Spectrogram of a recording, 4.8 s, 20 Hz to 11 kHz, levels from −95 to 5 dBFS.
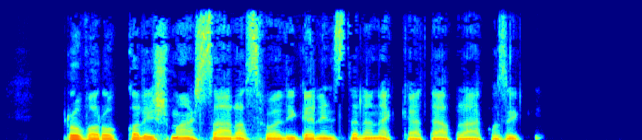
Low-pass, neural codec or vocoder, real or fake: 9.9 kHz; none; real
